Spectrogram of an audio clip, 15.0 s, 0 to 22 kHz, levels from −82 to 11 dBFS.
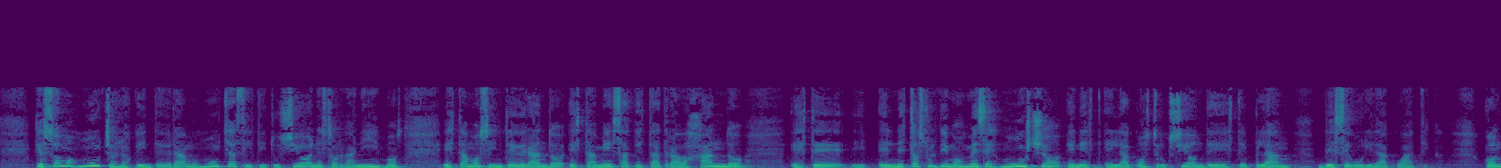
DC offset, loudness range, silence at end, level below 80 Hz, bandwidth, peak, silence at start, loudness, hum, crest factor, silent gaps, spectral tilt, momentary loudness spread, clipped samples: under 0.1%; 2 LU; 0 s; -64 dBFS; 11 kHz; -14 dBFS; 0.1 s; -28 LUFS; none; 14 dB; none; -5.5 dB/octave; 8 LU; under 0.1%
